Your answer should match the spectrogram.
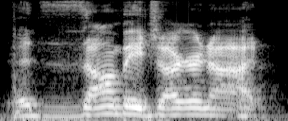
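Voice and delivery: ordinary delivery

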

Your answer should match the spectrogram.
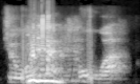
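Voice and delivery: loud, slow Jogadoa read out; loud reading aloud. Shown as a demonstration. Teacher reading a sentence from the book, loud and slow. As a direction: call Jogadoa out slowly and loud. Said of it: "Right here it says".

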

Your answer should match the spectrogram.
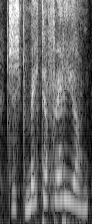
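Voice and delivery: high-pitched self-scolding; mock exasperation. Player scolding self over the timer, mock exasperation. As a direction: jump up high, playfully fed up.

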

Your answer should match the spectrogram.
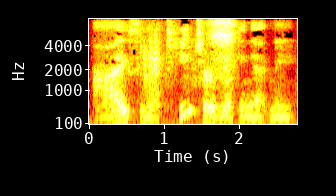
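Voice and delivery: ordinary delivery, nothing marked

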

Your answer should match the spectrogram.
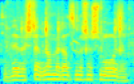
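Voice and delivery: ordinary talk

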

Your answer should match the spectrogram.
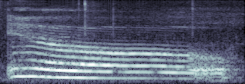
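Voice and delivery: normal talking voice

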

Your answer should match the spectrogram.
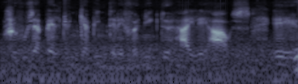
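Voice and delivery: hushed whisper into phone. Acted. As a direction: whisper so nobody hears. Anonymous call to police.

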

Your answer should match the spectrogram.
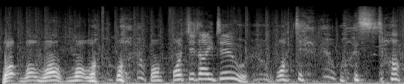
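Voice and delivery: very high, stammered whats; panicked bewilderment. Real, not acted. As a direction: squeal in confusion, half laughing. Bewildered by sudden trouble in game.

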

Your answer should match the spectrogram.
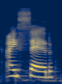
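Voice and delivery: usual speaking voice

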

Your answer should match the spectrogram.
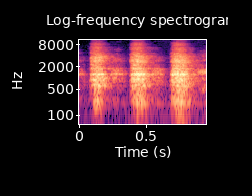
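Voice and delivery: a few quick, demonstrative puffs; out-of-breath panting. Shown as a demonstration. Teacher showing the effect of taking the stairs, brief breathless panting. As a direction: puff briefly as if winded. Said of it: "I'm out of breath".

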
